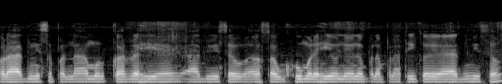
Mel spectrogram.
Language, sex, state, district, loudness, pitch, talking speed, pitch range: Hindi, male, Bihar, West Champaran, -17 LUFS, 125 Hz, 250 wpm, 120-125 Hz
